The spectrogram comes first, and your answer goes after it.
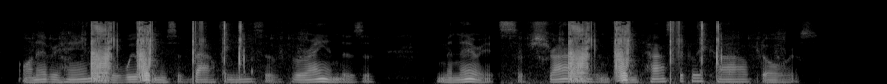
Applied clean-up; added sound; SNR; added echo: none; Fart; -5 dB; none.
